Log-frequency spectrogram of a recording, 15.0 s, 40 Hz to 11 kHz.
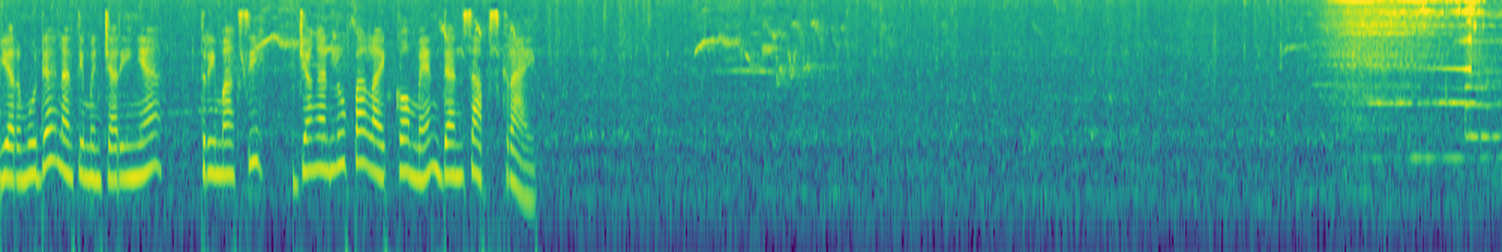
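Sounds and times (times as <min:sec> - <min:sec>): running water rushing: 0:04.8 - 0:15.0
faint high chirps: 0:13.1 - 0:15.0
ringing of high tones: 0:13.1 - 0:15.0.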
